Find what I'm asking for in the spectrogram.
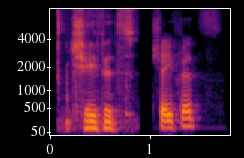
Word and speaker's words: Chaffetz: I know a little bit just because I know that the other day, Jason, how do you say his last name? Chaffetz? – Chaffetz.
